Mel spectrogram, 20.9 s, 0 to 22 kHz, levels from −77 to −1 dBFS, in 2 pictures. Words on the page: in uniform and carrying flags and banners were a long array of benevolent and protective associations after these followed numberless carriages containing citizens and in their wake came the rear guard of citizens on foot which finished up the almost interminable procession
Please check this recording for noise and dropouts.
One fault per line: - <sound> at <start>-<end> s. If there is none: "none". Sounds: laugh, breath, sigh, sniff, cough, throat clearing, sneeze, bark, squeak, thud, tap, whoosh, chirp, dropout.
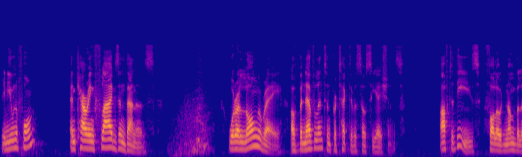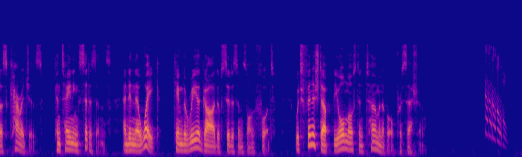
- whoosh at 3.3-4.3 s
- chirp at 20.1-20.6 s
